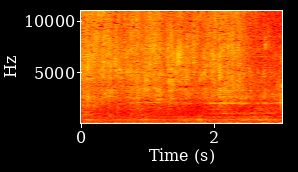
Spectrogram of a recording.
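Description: Plain water running steadily into a pot on the stove while beans are being cooked, a continuous broadband rushing and splashing sound that stays close and even throughout, with no talking over it.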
